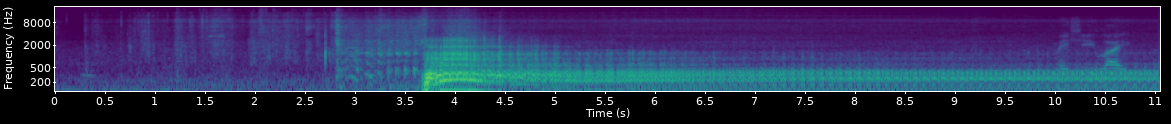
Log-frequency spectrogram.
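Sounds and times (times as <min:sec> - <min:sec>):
car engine fast idle: 0:02.8 - 0:11.0.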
